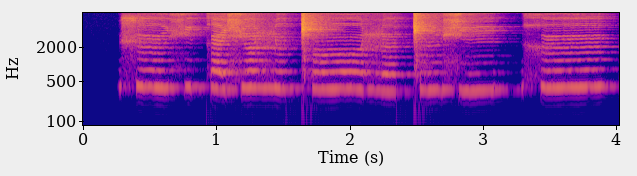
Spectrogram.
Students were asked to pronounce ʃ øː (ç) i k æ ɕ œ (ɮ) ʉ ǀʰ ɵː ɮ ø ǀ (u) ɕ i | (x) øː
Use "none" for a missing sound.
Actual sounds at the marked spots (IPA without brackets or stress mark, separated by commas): ç, ɮ, ʉ, x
